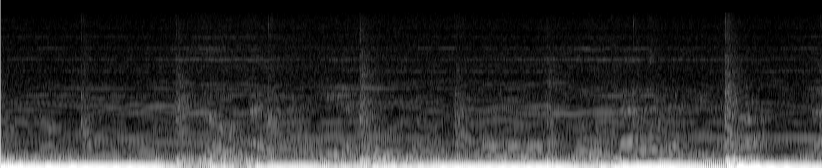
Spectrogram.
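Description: Dhrupad music: a steady drone with pakhawaj-style drum strokes, the loudest strokes falling roughly every two to three seconds.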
